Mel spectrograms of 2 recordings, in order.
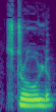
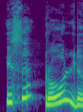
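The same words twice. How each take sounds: First: Said in the usual way. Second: Slow, higher स्ट्रोल्ड; slow demo reading. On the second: Shown as a demonstration. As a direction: stretch out स्ट्रोल्ड, pitch up then falling. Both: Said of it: "तो पूरी meaning".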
